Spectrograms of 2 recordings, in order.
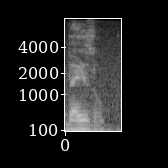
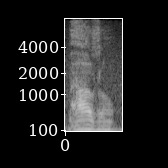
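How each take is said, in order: First: The word is said the American way. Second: The word is said the British way. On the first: "instead of Basil" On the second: "the British way, Basel"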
